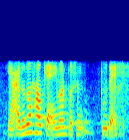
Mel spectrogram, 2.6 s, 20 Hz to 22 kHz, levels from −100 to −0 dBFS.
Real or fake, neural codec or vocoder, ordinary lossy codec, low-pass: fake; codec, 24 kHz, 3 kbps, HILCodec; none; 3.6 kHz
